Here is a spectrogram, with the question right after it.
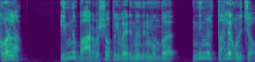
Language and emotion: Malayalam, surprised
